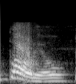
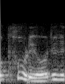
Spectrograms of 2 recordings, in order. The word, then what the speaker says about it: 瀑流: 比如暴流，暴流就是山洪爆发，水暴涨了就是暴流。有时候其实是应该是读作瀑流，这个经文上原经文上是瀑流，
